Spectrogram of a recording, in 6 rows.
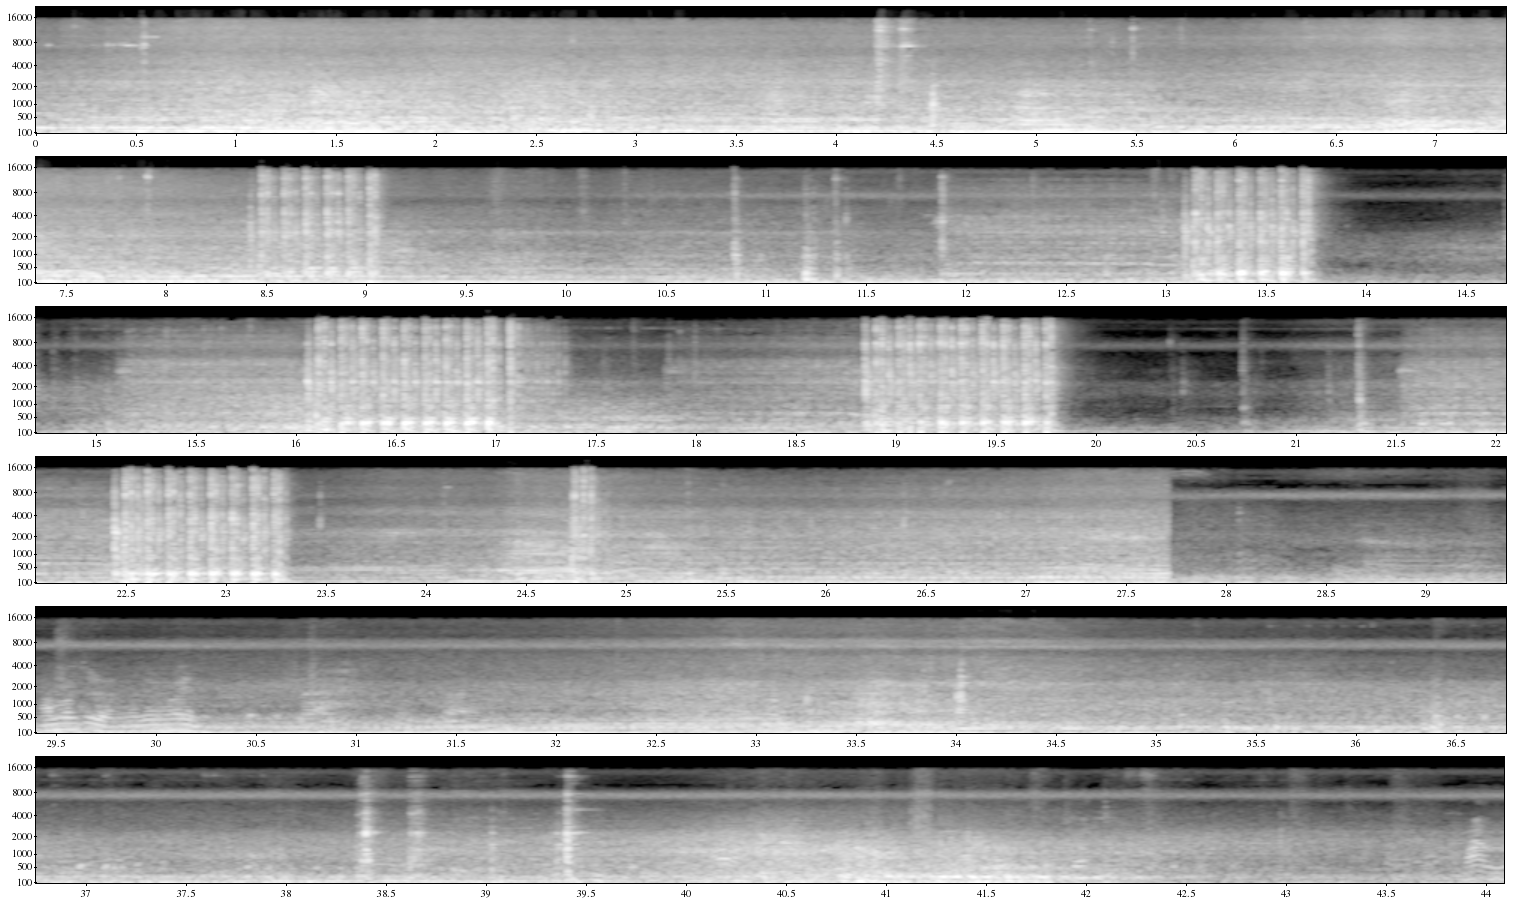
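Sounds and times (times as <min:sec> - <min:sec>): engine-like hum: 0:00.0 - 0:44.0
impact wrench rattling: 0:08.4 - 0:09.2, 0:13.0 - 0:13.8, 0:16.0 - 0:17.4, 0:18.8 - 0:19.9, 0:22.4 - 0:23.4.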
